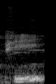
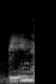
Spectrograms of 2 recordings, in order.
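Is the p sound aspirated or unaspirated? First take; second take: aspirated; unaspirated. First: The p is said with a puff of air. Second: The p is said without a puff of air. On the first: The speaker calls it right. "আমরা বলবো ফি" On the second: The speaker calls it wrong. "পি না বলে"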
